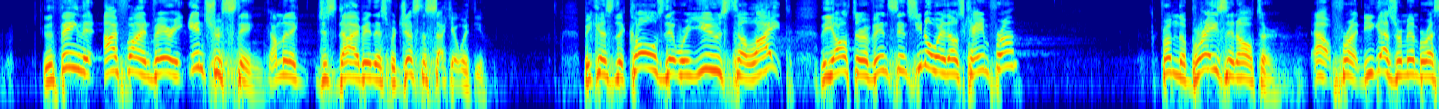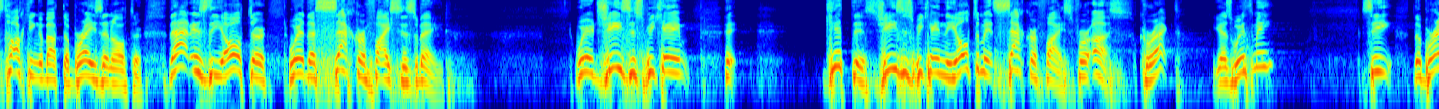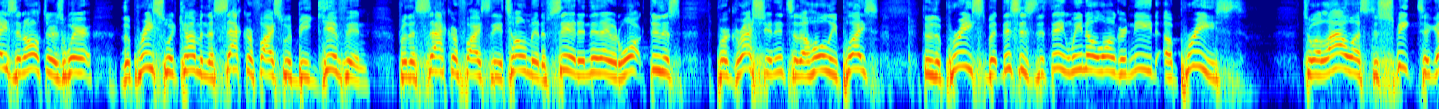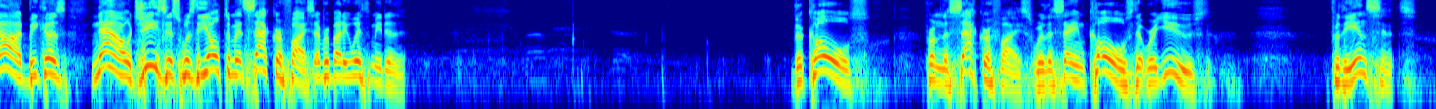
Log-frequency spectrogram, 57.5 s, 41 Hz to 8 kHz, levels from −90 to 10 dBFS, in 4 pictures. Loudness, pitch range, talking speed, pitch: -19 LUFS, 190-255 Hz, 170 wpm, 220 Hz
